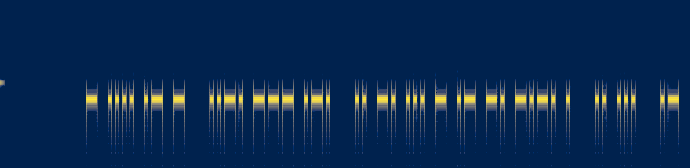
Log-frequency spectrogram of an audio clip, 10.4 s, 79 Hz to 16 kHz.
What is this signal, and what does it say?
Morse code, heard as a keyed tone, about 21 wpm, 700 Hz. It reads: THAT FOR INSTANCE IS A
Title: Sentences from Top 1000 Words - Review Part 5 - 22wpm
